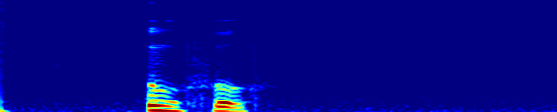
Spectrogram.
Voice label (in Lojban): u'u, Lojban; [Megbánás!] Bocsánat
